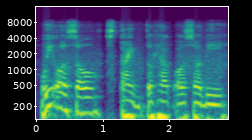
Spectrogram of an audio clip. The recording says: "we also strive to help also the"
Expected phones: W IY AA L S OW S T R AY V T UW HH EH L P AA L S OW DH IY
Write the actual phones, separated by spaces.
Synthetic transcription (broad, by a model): W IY AA L S OW S T R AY B T UW HH EH L P AA L S OW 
